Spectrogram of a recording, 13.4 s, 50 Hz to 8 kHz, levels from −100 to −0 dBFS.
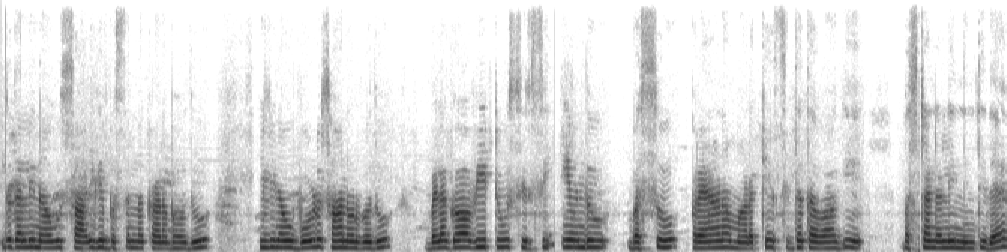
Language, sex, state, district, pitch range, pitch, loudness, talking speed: Kannada, female, Karnataka, Belgaum, 200-220 Hz, 210 Hz, -21 LUFS, 110 wpm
